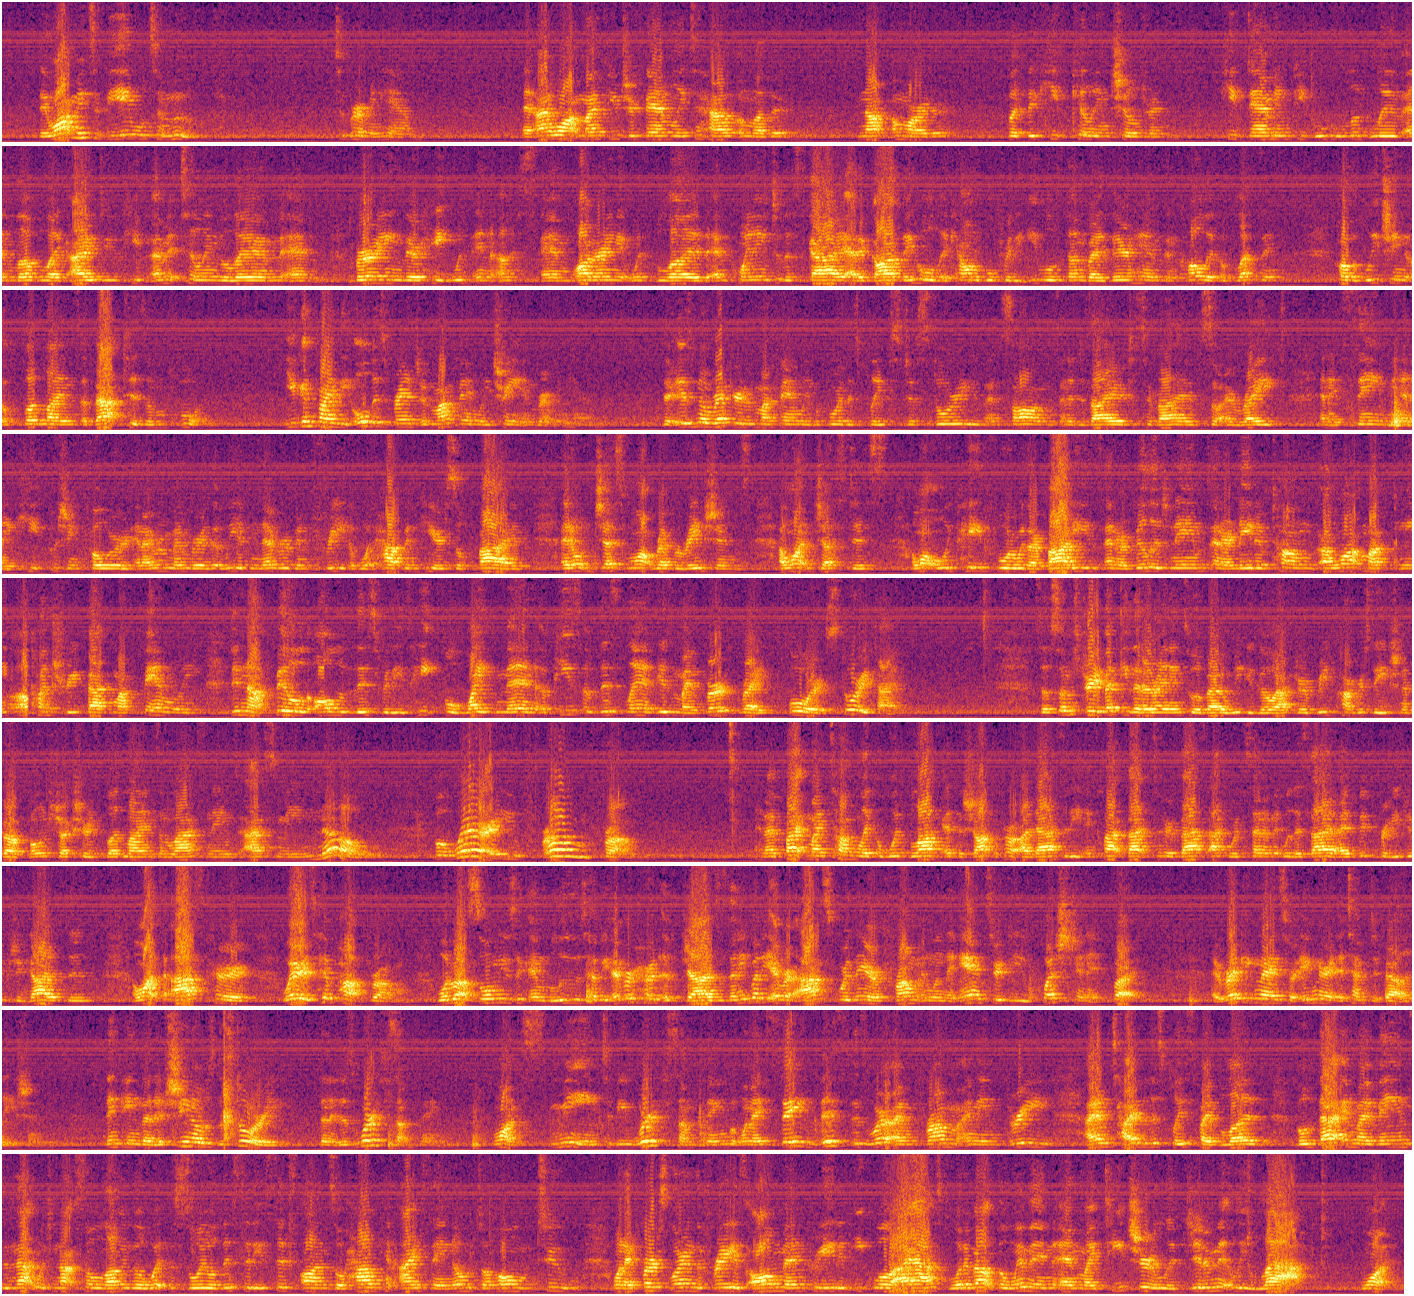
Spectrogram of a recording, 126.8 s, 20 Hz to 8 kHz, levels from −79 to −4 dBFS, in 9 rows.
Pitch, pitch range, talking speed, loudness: 195 Hz, 185-220 Hz, 185 wpm, -9 LUFS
